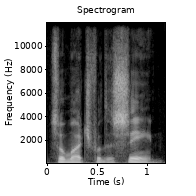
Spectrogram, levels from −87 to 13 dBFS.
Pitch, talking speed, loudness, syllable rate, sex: 105 Hz, 255 wpm, -15 LUFS, 5.5 syllables/s, male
